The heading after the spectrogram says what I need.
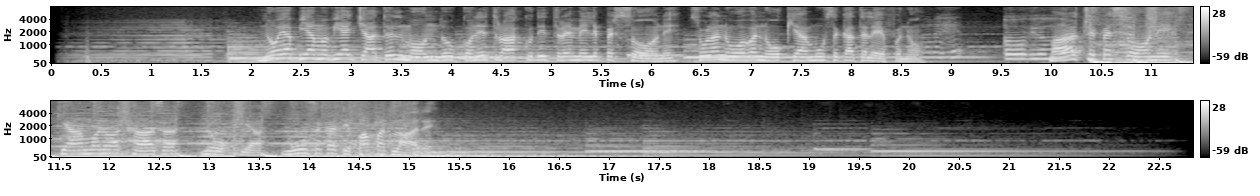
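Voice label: Italian, General; GoLocalise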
